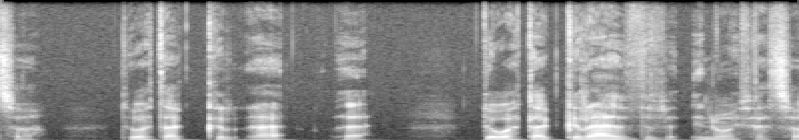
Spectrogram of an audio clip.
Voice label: "greddf", Welsh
